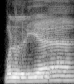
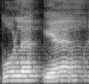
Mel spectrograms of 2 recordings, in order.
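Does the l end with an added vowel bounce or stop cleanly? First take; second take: clean; bounce. First: The l stops cleanly with no added vowel. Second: The l is followed by an extra bouncing vowel. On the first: The speaker calls it right. "Bacalah tanpa pantulan qalqalah" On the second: The speaker calls it wrong. "Jangan sampai terdengar bacaan kula ya, jangan pakai le"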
